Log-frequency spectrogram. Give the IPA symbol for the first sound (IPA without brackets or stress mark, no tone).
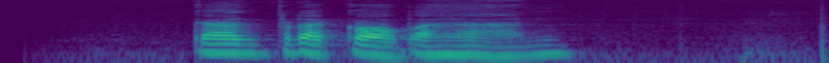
k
